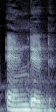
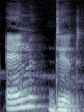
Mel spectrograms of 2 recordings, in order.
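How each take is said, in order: First: Said in the usual way. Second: एंडेड split as "en", then "ded"; broken into parts. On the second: Shown as a demonstration. Teacher breaking एंडेड down for learners, syllable by syllable. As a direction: say एंडेड as two separate syllables.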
